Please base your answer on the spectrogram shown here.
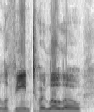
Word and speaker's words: Levine Toilolo: And we got Levine Toilolo, and I actually pronounced his name right for the people that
